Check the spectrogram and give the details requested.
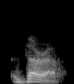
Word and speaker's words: thorough: Thorough. Let's see our pronunciation here.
